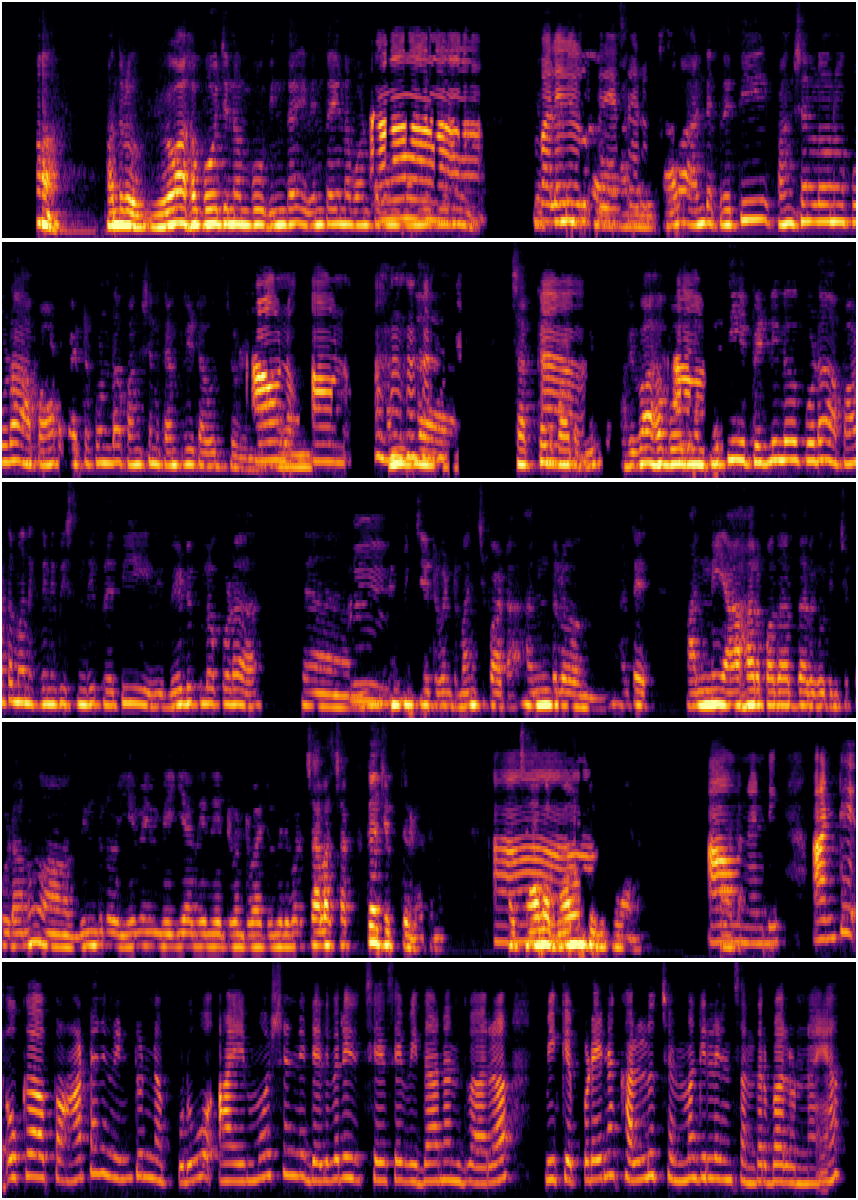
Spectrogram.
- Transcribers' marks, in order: drawn out: "ఆ!"; other background noise; in English: "ఫంక్షన్‌లోనూ"; in English: "ఫంక్షన్ కంప్లీట్"; giggle; drawn out: "ఆ!"; in English: "ఎమోషన్‌ని డెలివరీ"
- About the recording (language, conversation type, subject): Telugu, podcast, సినిమా పాటలు మీకు ఏ సందర్భాల్లో నిజంగా హృదయంగా అనిపిస్తాయి?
